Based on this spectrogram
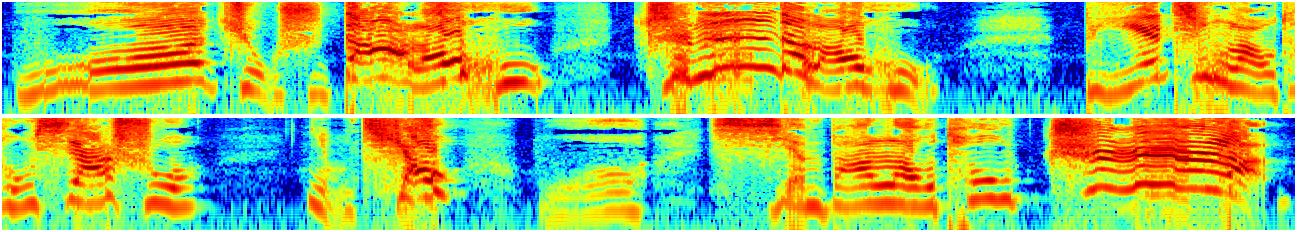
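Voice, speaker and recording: A woman voicing a fierce, boastful male tiger who shouts and brags. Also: sits high, sing-song, slow pace, dry recording, clean studio sound, exaggerated voice. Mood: boastful, menacing. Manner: loud, blustering, shouting.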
